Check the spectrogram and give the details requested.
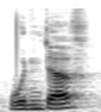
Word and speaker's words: wouldn't have: for hypothetical situations so listen and say wouldn't of wouldn't of and we might say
